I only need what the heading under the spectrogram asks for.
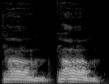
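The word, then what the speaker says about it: تام: It's not T-O-M. That T, if in the transliteration, it would be T-A-M. And in the phonetic spelling is like a T. If you want to use English to spell it, it's like a T-A-W-M. T-A-W-M. Tom.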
